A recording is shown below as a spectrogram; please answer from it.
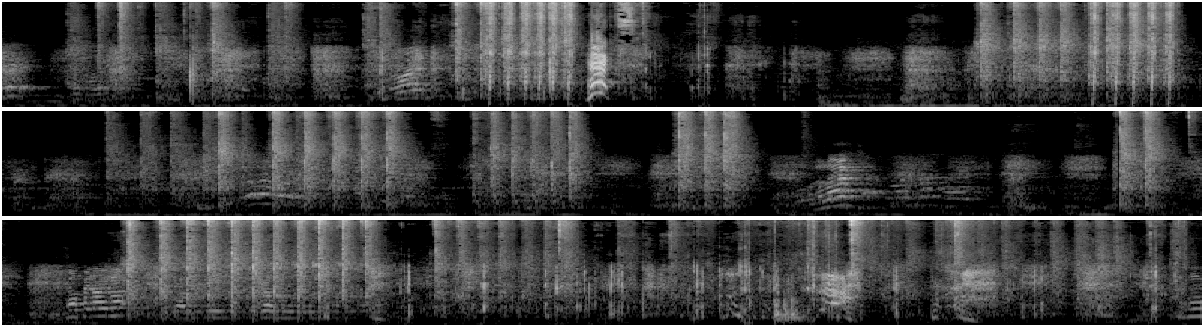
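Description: Airsoft guns firing several rapid bursts of evenly spaced sharp snaps, each a second or two long, with players' voices calling out between them.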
